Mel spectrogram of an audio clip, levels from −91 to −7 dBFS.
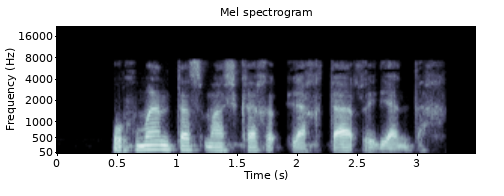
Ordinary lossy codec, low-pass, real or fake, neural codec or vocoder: MP3, 64 kbps; 7.2 kHz; fake; codec, 16 kHz, 8 kbps, FunCodec, trained on Chinese and English, 25 frames a second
